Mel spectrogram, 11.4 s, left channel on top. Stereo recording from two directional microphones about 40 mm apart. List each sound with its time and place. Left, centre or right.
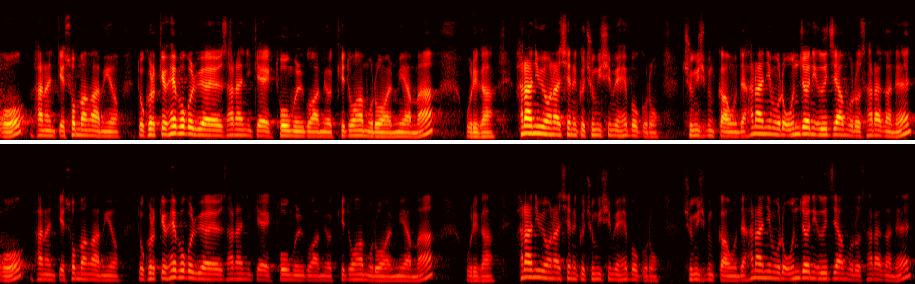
0.0 s a sound: right
0.4 s a man's voice: centre
3.1 s speech: left
3.5 s speech: left
3.9 s speech: left
4.4 s speech: centre
4.6 s a man's voice: centre
5.8 s a man's voice: centre
9.0 s speech: centre
9.7 s a man's voice: centre
10.6 s speech: left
